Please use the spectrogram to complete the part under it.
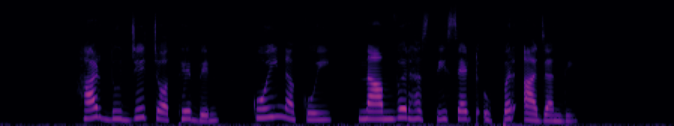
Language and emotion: Punjabi, neutral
